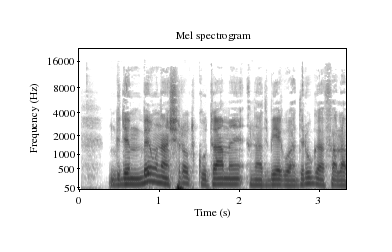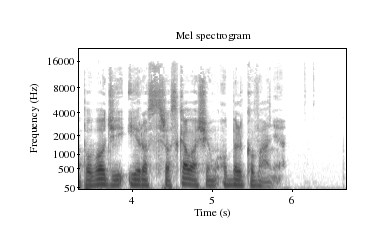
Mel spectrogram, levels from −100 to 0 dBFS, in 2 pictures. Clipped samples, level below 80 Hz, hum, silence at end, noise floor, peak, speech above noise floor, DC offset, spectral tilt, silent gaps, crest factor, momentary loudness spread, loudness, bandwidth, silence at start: under 0.1%; -36 dBFS; none; 0.8 s; -71 dBFS; -8 dBFS; 44 dB; under 0.1%; -6.5 dB/octave; none; 20 dB; 11 LU; -28 LUFS; 14.5 kHz; 0.4 s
